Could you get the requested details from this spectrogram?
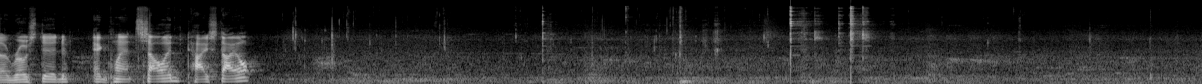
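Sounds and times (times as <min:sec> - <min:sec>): cutlery clinking on a plate: 0:05.4 - 0:05.6, 0:07.9 - 0:08.8.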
